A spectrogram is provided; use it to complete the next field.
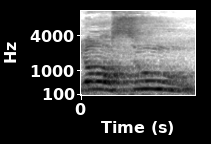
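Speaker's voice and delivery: high, loud called-out speech in Greek.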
